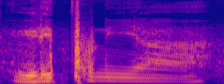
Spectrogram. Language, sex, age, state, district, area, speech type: Bengali, male, 30-45, West Bengal, Alipurduar, rural, spontaneous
